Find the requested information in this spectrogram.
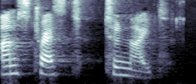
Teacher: The T from stressed and the T from tonight become one sound.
